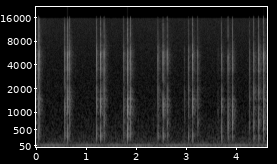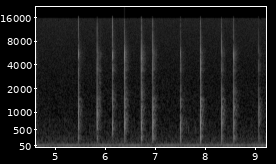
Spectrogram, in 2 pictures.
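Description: An unwrapped Extra gum pack, a clear plastic tray full of foil-wrapped sticks with a paper label, is held in one hand and tapped with long nails. About 30 sharp, bright clicks sound, in quick clusters of two or three at first and then as evenly spaced single taps. Each click dies almost instantly over a faint steady low hum.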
